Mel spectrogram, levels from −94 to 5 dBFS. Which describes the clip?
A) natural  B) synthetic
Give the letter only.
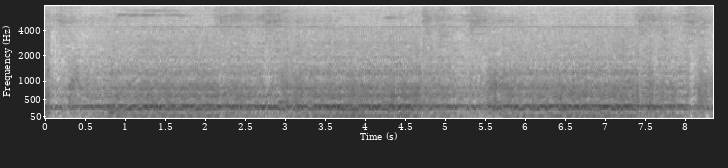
B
